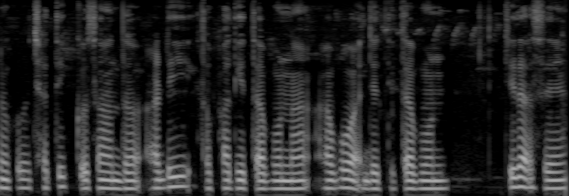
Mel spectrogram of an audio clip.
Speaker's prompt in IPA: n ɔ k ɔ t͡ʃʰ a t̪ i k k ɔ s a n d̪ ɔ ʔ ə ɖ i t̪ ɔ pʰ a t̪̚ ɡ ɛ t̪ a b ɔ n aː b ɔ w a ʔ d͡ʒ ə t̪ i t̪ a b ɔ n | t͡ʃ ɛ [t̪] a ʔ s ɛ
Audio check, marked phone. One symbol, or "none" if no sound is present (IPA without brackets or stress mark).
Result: d̪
